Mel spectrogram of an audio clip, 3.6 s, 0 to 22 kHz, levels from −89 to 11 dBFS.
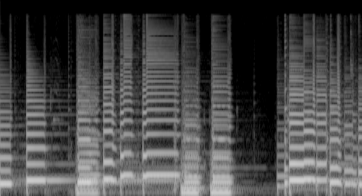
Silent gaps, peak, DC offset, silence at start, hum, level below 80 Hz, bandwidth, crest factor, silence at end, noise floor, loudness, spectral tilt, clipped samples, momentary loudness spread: none; -2 dBFS; under 0.1%; 0 s; none; -28 dBFS; 16 kHz; 14 dB; 0 s; -34 dBFS; -15 LUFS; -6.5 dB/octave; under 0.1%; 6 LU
